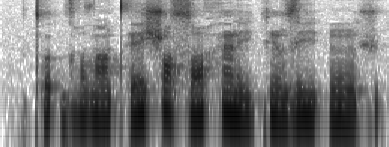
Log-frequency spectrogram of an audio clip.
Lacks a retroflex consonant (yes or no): yes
